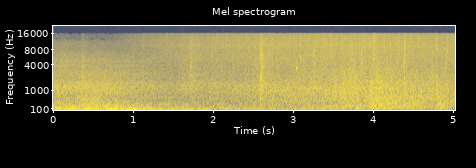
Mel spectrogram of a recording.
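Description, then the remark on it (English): A heavy storm at sea roars steadily with deep rumbling icy wind and rain, while scattered sharp impacts of hail, snow and sleet patter against the exposed deck of a boat thrown around by huge waves, early morning on the 6th of June. “There's a strong, icy wind, and a mix of snow, sleet, and hail pound the exposed deck.”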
